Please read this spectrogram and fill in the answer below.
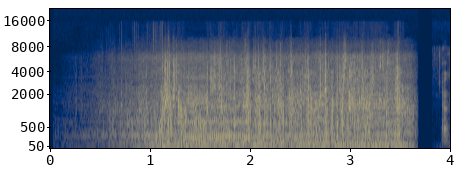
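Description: Honda S2000's 2.2-litre inline-four, fitted with an aftermarket header and exhaust, running flat out at about 7,000 rpm, with wind rushing through the open-top cabin. The sound fades in over the first second, holds steady, then cuts off suddenly shortly before the end.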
